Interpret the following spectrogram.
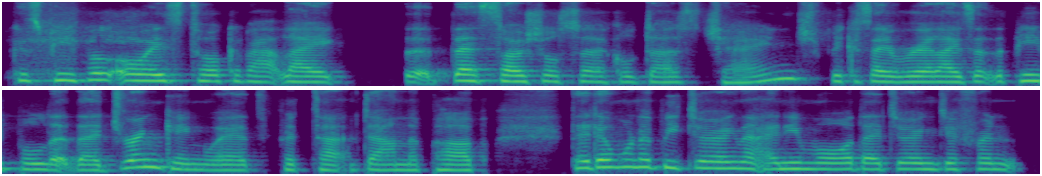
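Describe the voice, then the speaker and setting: A woman hosting a casual interview, asking chatty questions and cheering her guest on with quick affirmations. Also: medium pitch, a little mellow. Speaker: interview host.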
